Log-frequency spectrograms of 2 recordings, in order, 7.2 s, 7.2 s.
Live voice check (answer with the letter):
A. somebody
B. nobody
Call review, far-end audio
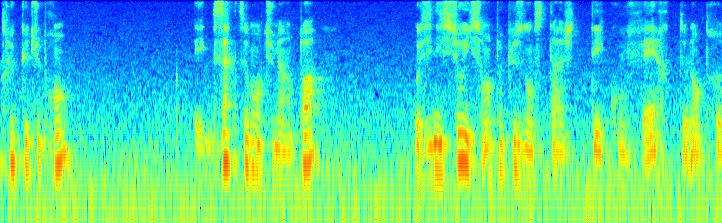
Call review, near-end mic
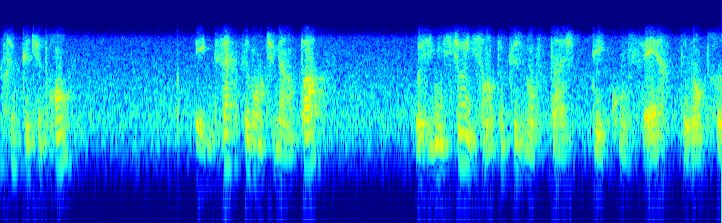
B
